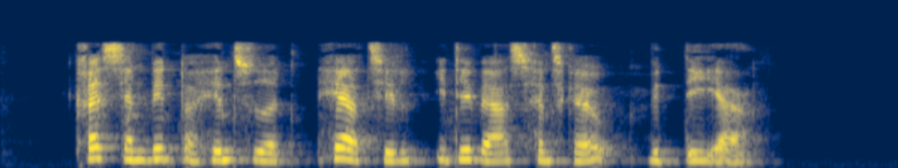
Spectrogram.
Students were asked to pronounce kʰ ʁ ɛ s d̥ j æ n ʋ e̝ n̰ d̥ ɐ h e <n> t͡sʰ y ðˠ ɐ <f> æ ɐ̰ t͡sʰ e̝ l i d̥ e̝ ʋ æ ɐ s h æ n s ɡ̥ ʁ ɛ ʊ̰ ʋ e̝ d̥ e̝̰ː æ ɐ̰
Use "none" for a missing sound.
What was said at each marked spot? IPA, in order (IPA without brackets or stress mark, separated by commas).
n, h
